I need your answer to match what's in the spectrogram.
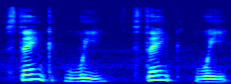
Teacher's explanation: think we，所以这个 k 是吞音了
